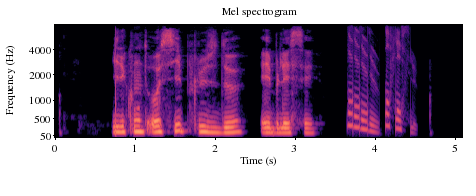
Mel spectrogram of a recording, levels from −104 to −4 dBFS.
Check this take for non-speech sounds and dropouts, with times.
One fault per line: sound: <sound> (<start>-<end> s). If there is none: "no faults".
sound: chirp (3.7-4.5 s)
